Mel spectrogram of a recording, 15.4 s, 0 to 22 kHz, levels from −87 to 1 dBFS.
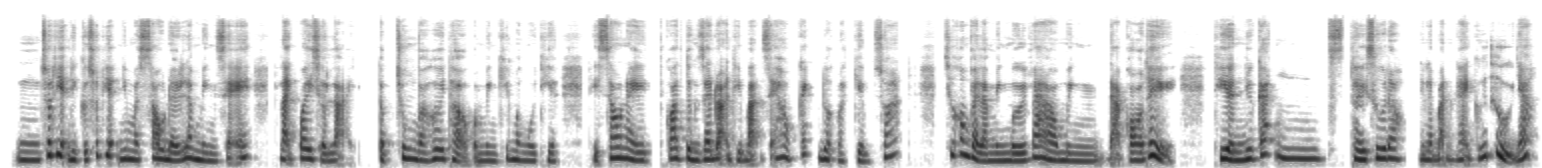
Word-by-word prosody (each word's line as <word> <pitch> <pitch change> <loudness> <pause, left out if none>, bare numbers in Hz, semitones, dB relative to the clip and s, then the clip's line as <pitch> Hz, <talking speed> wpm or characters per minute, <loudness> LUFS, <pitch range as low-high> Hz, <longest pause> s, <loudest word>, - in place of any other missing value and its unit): ừm, 195 -1 -2
xuất 315 +10 +4
hiện 320 -3 +5
thì 205 - +2
cứ 195 - -3
xuất 300 +8 -4
hiện, 300 -1 +2
nhưng 220 0 +2
mà 200 - 0
sau 205 +2 0
đấy 190 -4 +3
là 245 +4 +2
mình 190 -5 +1
sẽ 265 - -1 0.3
lại 215 -2 +1
quay 235 -1 +3
trở 185 -4 -1
lại 180 - -5 0.2
tập - - -1
trung 235 -4 +2
vào 200 -2 0
hơi 225 +4 +1
thở 210 - 0
của - - -7
mình 180 0 -5
khi 230 - -5
mà 210 -1 +1
ngồi 180 -2 -5
thiền. 185 -2 -5 0.3
Thì - - -5
sau 250 0 +2
này 195 -6 0 0.2
qua 235 0 +2
từng 230 -5 +4
giai 215 +2 +2
đoạn 215 - +2
thì 200 -1 -4
bạn - - 0
sẽ - - -6
học 250 -2 -1
cách 335 0 -5
được 220 -3 -1
là 185 - -7
kiểm 180 -3 -4
soát, 275 - -5 0.4
chứ 320 - -1
không 315 -2 +2
phải 235 - +5
là 175 - +2
mình 180 +1 -1
mới 180 0 +2
vào 215 -3 +2
mình 175 -2 -3
đã - - -1
có 190 0 +1
thể 305 - +4 0.4
thiền 225 -5 +5
như 225 +3 +3
các 335 +5 +1 0.6
s - - -7
thầy 210 -3 +4
sư 235 +3 +3
đâu, 240 -2 +1 0.2
nên 210 - -2
là - - 0
bạn 200 +1 -4
hãy 210 - -1
cứ 250 +4 +1
thử 310 - +7
nhá. - - +3
210 Hz, 270 wpm, -21 LUFS, 190-245 Hz, 0.6 s, thử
